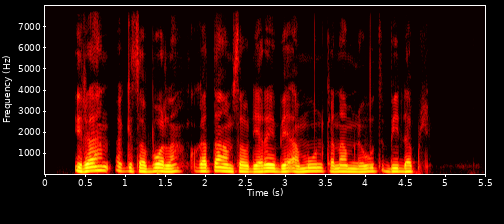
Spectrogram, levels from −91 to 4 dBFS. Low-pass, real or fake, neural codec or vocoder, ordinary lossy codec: none; real; none; none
